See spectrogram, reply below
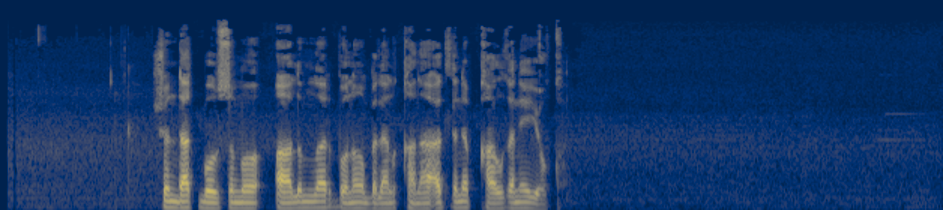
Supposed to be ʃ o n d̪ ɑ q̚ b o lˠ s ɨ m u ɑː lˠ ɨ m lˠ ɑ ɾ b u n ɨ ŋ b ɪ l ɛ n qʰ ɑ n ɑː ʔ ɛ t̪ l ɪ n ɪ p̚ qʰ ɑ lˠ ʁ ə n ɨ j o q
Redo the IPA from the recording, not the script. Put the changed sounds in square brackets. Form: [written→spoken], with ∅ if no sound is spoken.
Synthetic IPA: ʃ [o→u] n d̪ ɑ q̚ b o lˠ s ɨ m u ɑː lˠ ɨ m lˠ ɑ ɾ b u n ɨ ŋ b ɪ l ɛ n qʰ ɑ n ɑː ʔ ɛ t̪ l ɪ n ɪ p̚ qʰ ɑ lˠ ʁ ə n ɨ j o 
